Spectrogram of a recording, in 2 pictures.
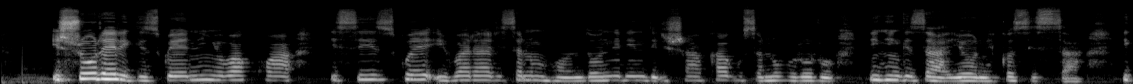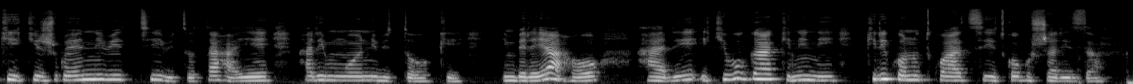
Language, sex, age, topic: Rundi, female, 36-49, education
